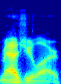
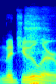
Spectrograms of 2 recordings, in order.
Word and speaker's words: Majuular: pronunciation of that uh you actually nailed the Irish pronunciation the standard American pronunciation of my name is mular but muler works great if you are of English descent or something like that muler uh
